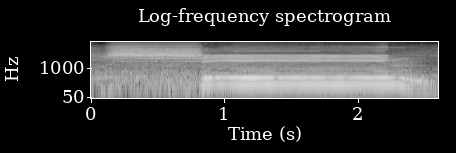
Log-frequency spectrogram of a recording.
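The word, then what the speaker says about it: ش: এরপরে দেখো সিনের উপরে, পর হরফটা সিনের উপরে 3টা নোক্তা দিছে, এটার নাম কি, আমার সাথে সাথে সবাই বলো, শিন। বলি একটু আওয়াজ হবে। কেমন? শিন।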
